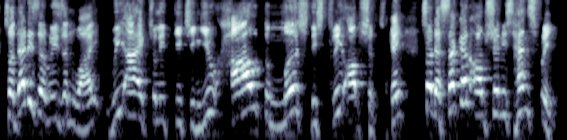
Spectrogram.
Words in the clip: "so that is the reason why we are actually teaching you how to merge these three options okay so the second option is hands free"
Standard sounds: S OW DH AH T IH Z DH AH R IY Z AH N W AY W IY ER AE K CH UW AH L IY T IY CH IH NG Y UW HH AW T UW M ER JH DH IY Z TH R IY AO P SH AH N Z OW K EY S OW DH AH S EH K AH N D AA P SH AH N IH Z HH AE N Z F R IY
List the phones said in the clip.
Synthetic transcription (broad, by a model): S OW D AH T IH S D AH R IY Z AH N W AY W IY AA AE K CH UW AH L IY T IY CH IH NG Y UW HH AW T UW M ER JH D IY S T R IY AO P SH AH N S OW K EY S OW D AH S EH K AH N D AA P SH AH N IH S HH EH N S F R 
